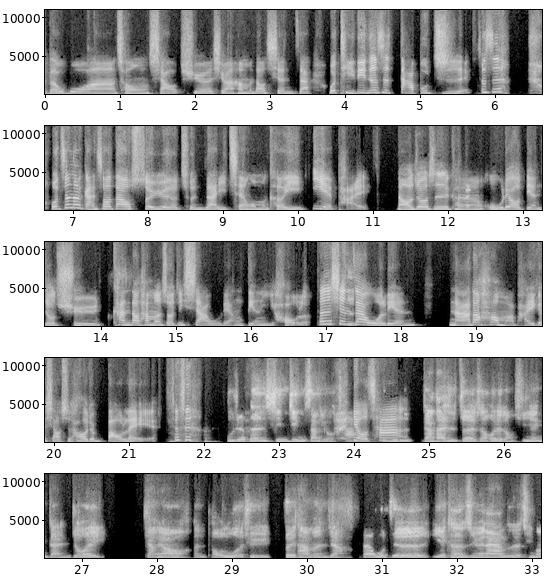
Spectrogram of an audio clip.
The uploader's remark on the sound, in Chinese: 遠端錄音敬請見諒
